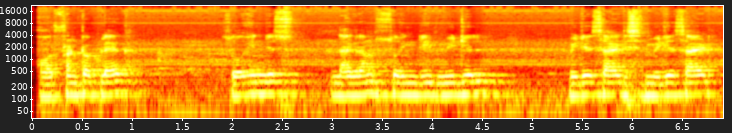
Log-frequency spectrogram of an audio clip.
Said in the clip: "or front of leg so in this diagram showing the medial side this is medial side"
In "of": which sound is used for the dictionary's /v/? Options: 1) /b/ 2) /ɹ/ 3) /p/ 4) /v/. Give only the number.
3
